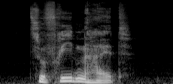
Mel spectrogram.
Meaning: contentment, satisfaction
- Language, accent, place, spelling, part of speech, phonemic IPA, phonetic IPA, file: German, Germany, Berlin, Zufriedenheit, noun, /tsuˈfʁiːdənˌhaɪ̯t/, [tsuˈfʁiːdn̩ˌhaɪ̯t], De-Zufriedenheit.ogg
